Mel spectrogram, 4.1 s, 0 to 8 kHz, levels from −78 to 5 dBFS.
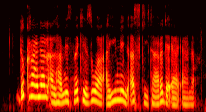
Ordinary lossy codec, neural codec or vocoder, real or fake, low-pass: none; codec, 16 kHz, 8 kbps, FreqCodec, smaller model; fake; 7.2 kHz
